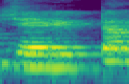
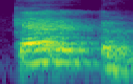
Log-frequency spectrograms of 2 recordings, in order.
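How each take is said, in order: First: The word begins with a 'ch' sound. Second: The word begins with a 'k' sound. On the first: The speaker calls it wrong. "चैरेक्टर न पढ़ के" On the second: The speaker calls it right. "कैरेक्टर पढ़ते हैं"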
